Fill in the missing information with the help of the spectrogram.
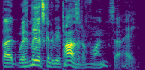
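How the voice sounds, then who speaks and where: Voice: mid-range voice, expressive, racing, bright, forceful tone. A podcast host in their thirties on a casual comedic rant, sarcastic and profane, sometimes slipping into mocking quotes. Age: 30s.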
